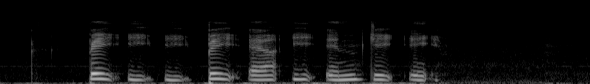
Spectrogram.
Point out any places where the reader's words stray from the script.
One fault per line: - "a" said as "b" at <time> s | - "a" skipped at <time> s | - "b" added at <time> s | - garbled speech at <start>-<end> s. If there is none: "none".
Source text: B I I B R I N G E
none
